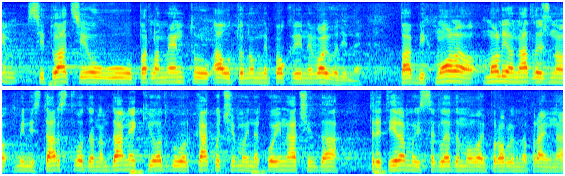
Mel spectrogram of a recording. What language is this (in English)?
Serbian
